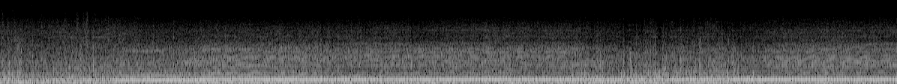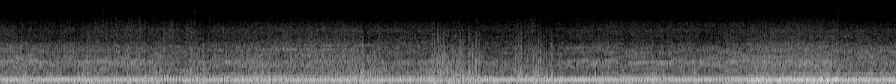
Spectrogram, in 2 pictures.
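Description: Side-by-side UTV engine running at low speed through sand, heard from the cab. It holds a steady hum, rises in pitch about three seconds in, and gets briefly louder near the end.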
